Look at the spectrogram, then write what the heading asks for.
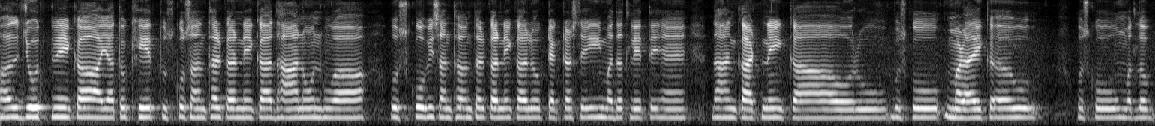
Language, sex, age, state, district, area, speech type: Hindi, female, 30-45, Uttar Pradesh, Ghazipur, rural, spontaneous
